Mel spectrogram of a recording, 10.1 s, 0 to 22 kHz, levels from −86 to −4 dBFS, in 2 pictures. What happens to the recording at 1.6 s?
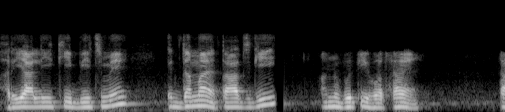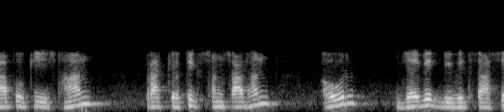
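At 1.6 s the speech plays through intact, with no dropout, glitch or distortion, and the AMR wideband (HD Voice) coding it passes through leaves at most faint traces of its processing there.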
